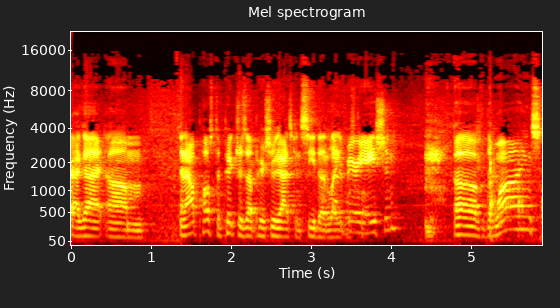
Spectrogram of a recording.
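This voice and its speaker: A man's voice moves in very wide pitch swings. Light background noise sits behind it. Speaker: vlogger host. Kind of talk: casual vlog chat. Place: home room. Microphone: camera far.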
